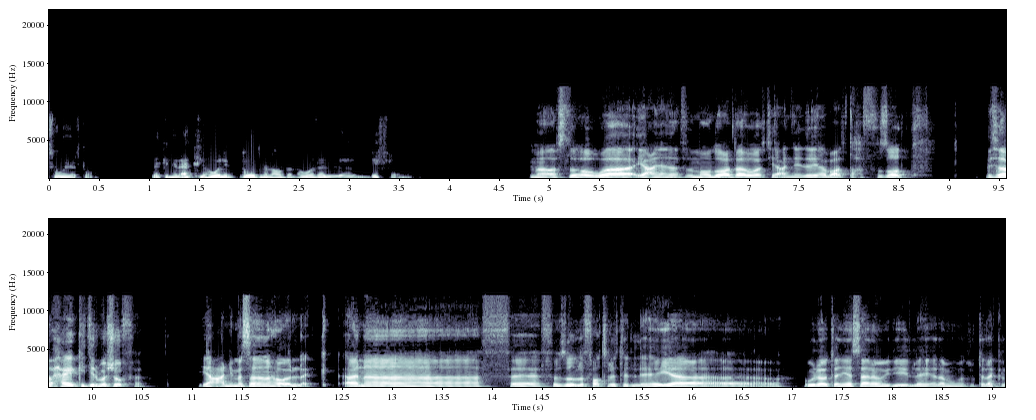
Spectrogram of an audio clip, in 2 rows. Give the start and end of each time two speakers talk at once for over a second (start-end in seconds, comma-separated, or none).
none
